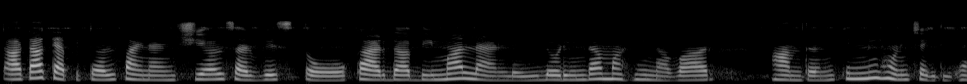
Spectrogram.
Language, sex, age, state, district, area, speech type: Punjabi, female, 18-30, Punjab, Gurdaspur, urban, read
